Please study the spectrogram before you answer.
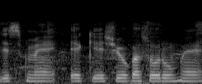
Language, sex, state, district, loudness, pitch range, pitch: Hindi, male, Chhattisgarh, Bilaspur, -29 LUFS, 145-150 Hz, 145 Hz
